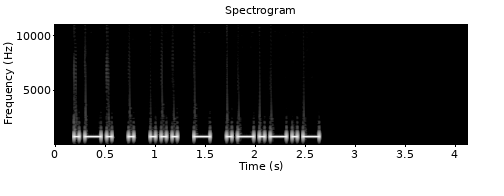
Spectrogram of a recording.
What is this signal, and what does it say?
Morse code, heard as a keyed tone, about 22 wpm, 700 Hz. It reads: REST.
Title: Sentences from Top 500 Words and Abbreviations 22wpm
